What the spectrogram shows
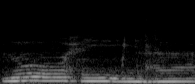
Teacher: Nu dipanjangkan waw, hi dipanjangkan ya, ha dibaca panjang alif. Dan hitungannya yang hakikatnya ya satu huruf itu satu ketukan.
